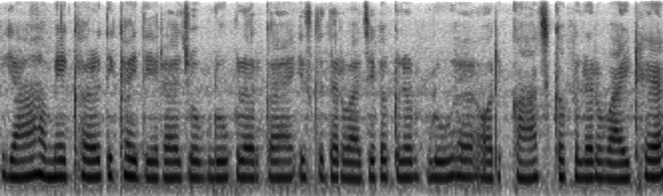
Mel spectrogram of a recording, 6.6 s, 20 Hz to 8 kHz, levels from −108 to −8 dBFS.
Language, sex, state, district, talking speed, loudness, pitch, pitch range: Hindi, female, Chandigarh, Chandigarh, 215 wpm, -16 LUFS, 215 Hz, 210-220 Hz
